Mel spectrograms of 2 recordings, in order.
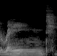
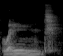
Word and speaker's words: rained: É muito importante entender esse rained, a letra E não se pronuncia, tá? A segunda vogal é rained, depois do N já pula para o D, sem uso das cordas vocais, rained.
